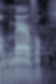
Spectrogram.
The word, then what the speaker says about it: Maryville: That's how you say it when you're from there. V-U-L, you know, Maryville. And so, not Maryville. So she grew up around there.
